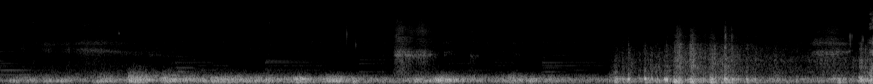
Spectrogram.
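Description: Rolling thunder rumbles low and long, swelling and fading in waves over a faint wash of rain.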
